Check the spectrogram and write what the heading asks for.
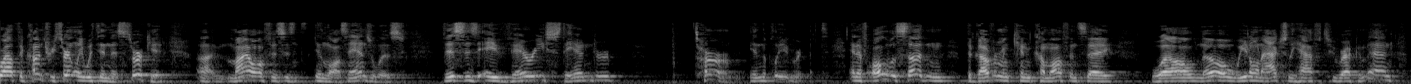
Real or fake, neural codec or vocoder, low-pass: real; none; 7.2 kHz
